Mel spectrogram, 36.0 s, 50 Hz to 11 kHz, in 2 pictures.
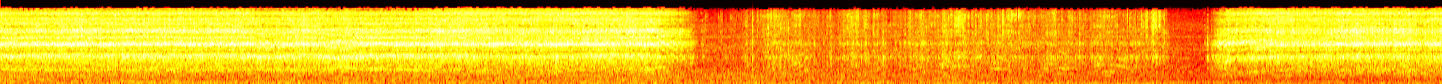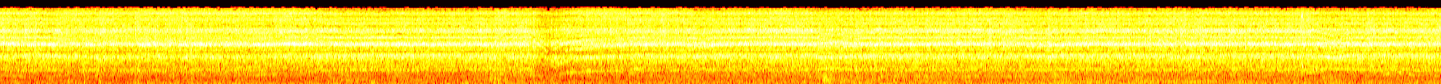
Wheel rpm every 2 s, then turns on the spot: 160, 160, 160, 160, 30, 20, 20, 50, 160, 160, 160, 160, 140, 160, 160, 160, 160, 160.
8-14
